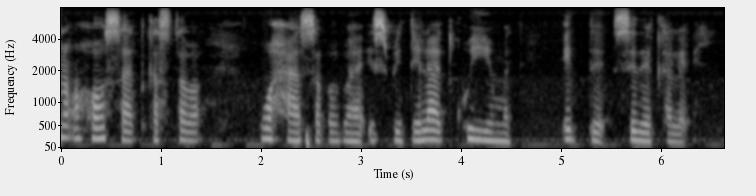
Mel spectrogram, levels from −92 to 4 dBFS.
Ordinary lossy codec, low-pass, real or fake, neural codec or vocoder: none; none; real; none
